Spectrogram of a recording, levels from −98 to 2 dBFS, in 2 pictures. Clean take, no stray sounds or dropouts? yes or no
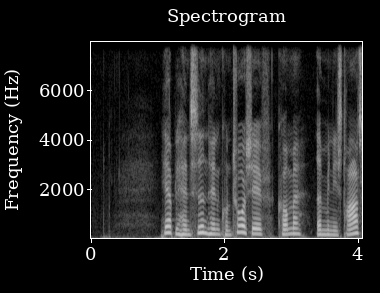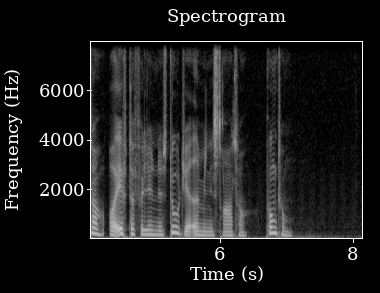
yes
